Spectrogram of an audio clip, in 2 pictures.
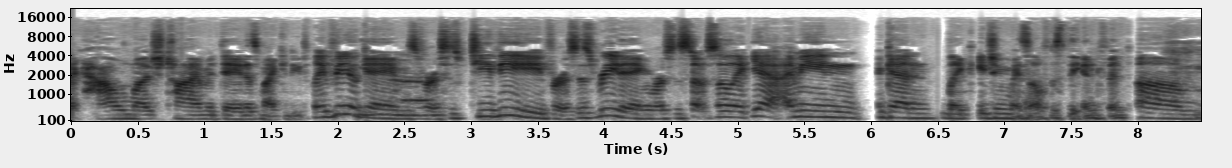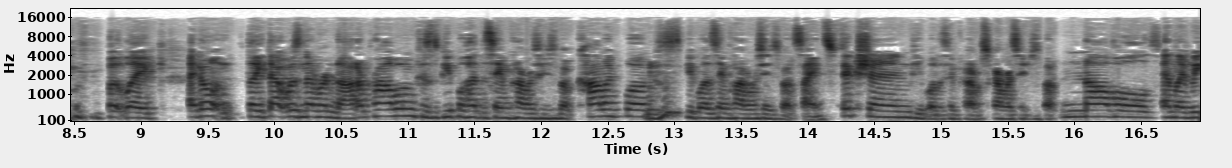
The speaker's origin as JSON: {"language": "English", "region": "Oregon", "country": "United States", "tie": "born or raised there", "said": "I grew up in Oregon, so it rained all the time."}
